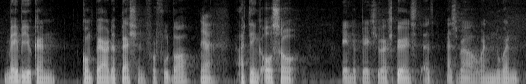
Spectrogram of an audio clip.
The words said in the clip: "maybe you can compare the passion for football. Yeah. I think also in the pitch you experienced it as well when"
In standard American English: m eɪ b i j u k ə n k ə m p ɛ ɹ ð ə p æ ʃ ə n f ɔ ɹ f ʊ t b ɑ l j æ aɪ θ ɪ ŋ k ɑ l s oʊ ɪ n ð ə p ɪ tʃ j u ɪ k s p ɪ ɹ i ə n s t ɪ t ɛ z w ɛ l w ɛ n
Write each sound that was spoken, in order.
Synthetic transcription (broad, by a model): m eɪ b i j u k ə n k ə m p ɛ ɹ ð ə p æ ʃ ə n f ɔ ɹ f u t b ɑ l j aɪ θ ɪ ŋ k ɑ l s oʊ ɪ n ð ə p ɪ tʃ j u ɪ k s p ɪ ɹ i ə n s t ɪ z ɛ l w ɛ n w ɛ n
